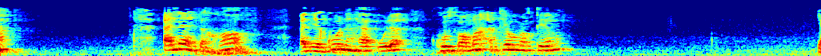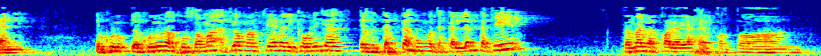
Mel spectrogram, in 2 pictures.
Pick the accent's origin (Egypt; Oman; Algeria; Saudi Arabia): Egypt; حصل ده والله عندنا في مصر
